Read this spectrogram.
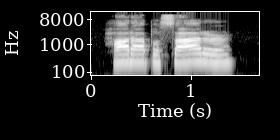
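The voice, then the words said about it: Put-on Southern accent. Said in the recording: “With that accent from the South.”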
